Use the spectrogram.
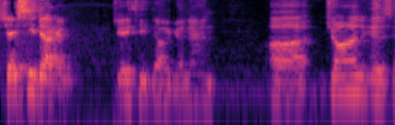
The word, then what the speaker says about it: Duggan: JC Duggan, is it pronounced correctly, John? It's JC Duggan.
